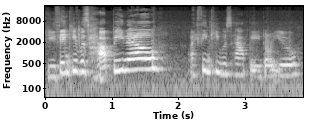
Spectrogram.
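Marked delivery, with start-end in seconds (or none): none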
